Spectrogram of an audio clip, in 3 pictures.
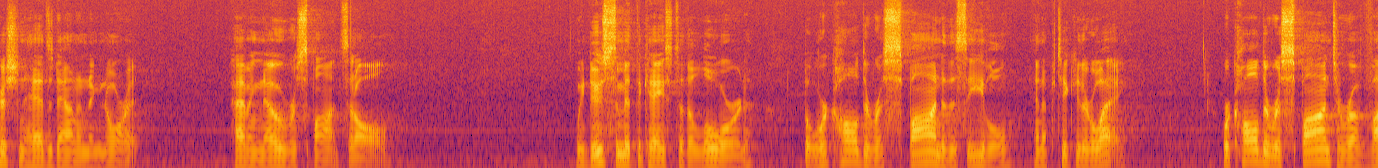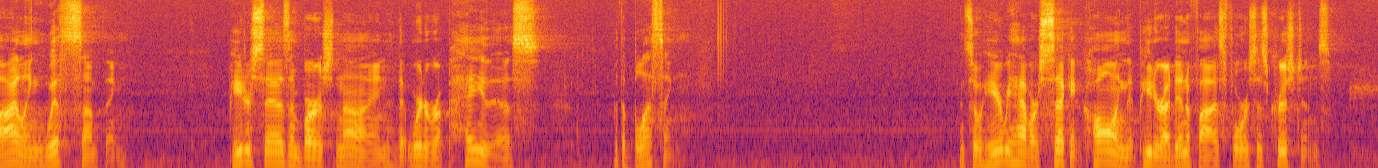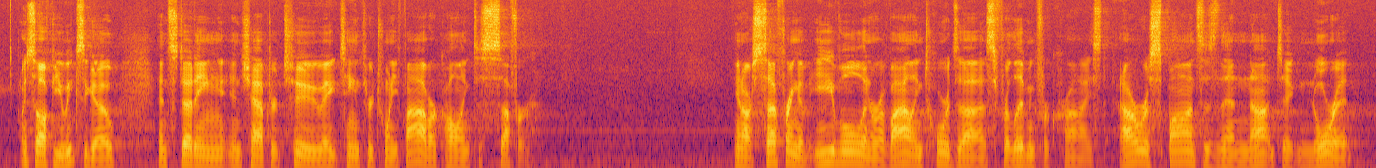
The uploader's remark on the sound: At Chaffee Crossing Baptist Church in Barling, AR.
